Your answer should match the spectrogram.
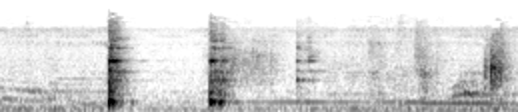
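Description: A kawali (wok-style cooking pan) is set down on a wood fire in a rural Filipino farm setting, giving two sharp metallic clanks about half a second apart, followed by faint clinks and a low steady hum.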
